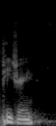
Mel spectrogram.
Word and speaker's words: Petrie: It is how it's spelled, but yeah, that's Petrie. – Pet Rye. – I thought it was Y, not an E-I-E.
